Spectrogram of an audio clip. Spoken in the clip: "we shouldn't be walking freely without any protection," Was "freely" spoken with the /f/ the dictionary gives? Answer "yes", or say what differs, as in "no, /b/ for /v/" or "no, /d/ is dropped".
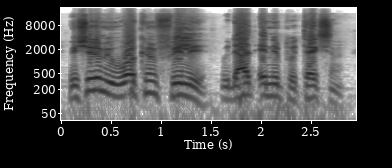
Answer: yes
